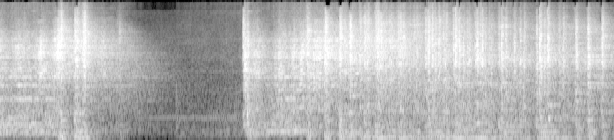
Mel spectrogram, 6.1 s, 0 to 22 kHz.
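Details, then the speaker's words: Junkyard 305, carburetted, first start, fuel primed into the carb: catches and runs rough, fades out and dies, then fires briefly again on the primed fuel; engine not getting fuel, though oil pressure seems present. "why is it dying You' think it wouldn't want that much [Music] fuel"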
